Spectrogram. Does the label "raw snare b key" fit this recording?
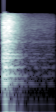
Yes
